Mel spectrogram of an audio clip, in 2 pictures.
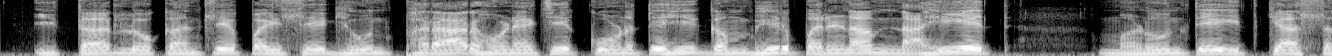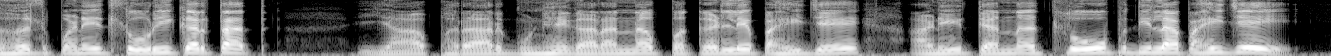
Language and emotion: Marathi, disgusted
